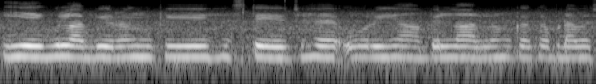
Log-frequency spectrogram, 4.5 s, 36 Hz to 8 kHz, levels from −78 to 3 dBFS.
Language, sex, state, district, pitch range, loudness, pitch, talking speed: Hindi, female, Haryana, Rohtak, 200-210 Hz, -16 LUFS, 205 Hz, 185 wpm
